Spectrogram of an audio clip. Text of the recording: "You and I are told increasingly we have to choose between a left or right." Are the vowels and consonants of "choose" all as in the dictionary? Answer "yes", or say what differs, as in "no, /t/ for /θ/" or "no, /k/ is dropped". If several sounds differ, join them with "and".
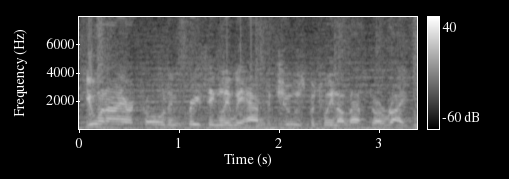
yes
